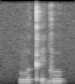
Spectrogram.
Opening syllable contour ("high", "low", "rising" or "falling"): low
